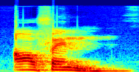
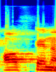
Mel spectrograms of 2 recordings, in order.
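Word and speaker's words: often: ఆఫెన్, టీ is silent, చూడండి ఆఫెన్, అంతేగాని ఆఫ్టెన్ అనకూడదు, ఆఫెన్.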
